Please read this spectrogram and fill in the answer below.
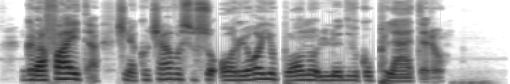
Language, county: Lithuanian, Kaunas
